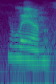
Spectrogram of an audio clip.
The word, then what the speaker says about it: lamb: Lamb, yeah, lamb. So we this B is silent, so we just say lamb.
